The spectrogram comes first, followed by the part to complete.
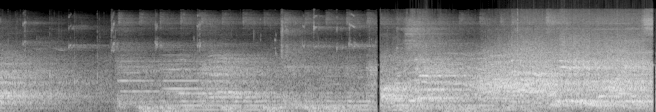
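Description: Basketball dribbled on a hardwood court in a large indoor hall, with voices and arena music behind it. The sound changes abruptly about a second and a half in and again near five seconds.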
